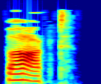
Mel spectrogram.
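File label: "balked", British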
